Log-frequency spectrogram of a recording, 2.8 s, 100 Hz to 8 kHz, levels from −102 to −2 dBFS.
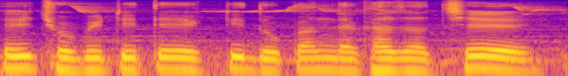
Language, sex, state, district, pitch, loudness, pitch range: Bengali, male, West Bengal, Cooch Behar, 145 Hz, -14 LUFS, 135-150 Hz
